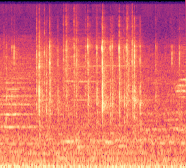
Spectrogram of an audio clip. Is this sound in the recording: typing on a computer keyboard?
yes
